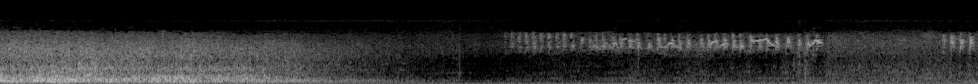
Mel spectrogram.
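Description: Broad, rushing noise fades away, and then a dense chorus of birds in ornamental trees at the Sternwood place, after rain, chirps and trills continuously and fairly loudly, many voices overlapping in a busy, bright twitter.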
